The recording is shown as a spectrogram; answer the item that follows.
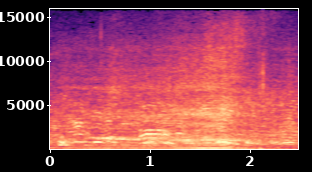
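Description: A car engine running on the street, a steady low hum rising slightly in pitch that stops near the end, with distant voices calling over it.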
